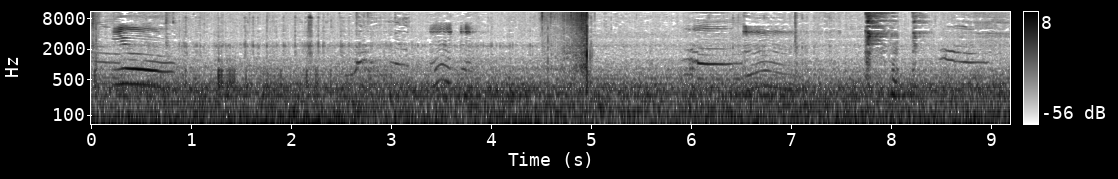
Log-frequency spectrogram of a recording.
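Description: Cat meowing repeatedly from inside a plastic pet carrier: drawn-out meows that rise and fall, every second or two, over the steady low rumble of a moving car's cabin. A couple of sharp clicks about five and eight seconds in.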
